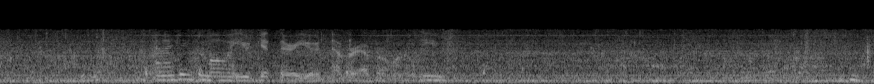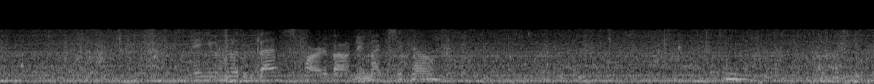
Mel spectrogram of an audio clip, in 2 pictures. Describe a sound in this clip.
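A second young woman answers softly nearby.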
